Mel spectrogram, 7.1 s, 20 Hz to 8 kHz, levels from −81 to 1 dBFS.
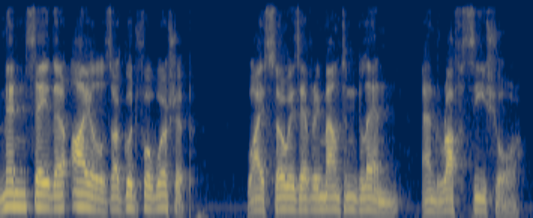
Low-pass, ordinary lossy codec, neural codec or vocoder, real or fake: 7.2 kHz; Opus, 32 kbps; none; real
